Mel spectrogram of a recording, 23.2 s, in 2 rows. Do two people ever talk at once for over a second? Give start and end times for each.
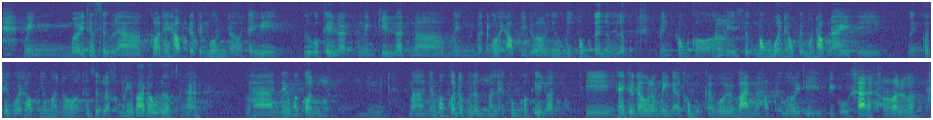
none

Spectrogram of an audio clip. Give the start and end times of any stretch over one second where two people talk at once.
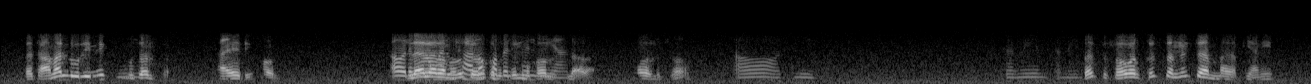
4.1-5.7

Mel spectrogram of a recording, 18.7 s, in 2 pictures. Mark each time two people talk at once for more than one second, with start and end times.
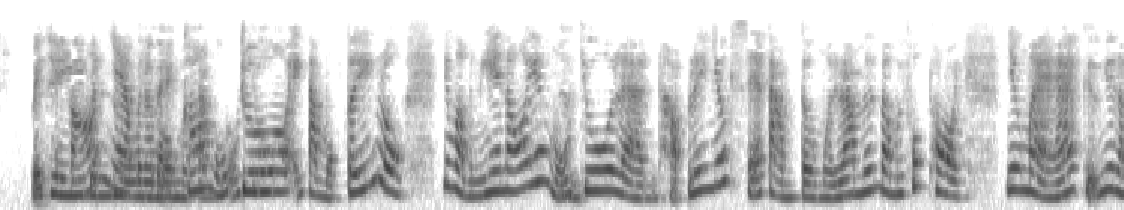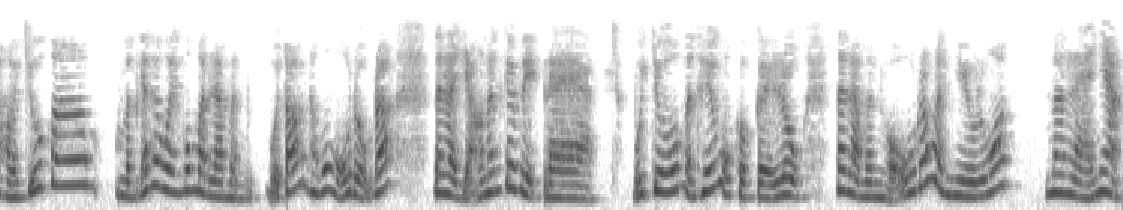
0.6-2.4

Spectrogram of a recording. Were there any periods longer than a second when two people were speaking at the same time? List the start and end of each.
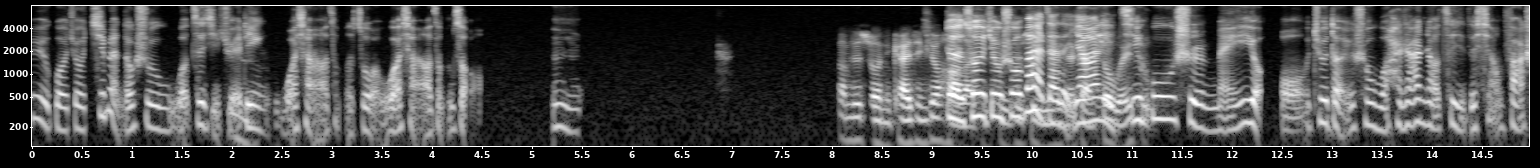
9.2-11.2

